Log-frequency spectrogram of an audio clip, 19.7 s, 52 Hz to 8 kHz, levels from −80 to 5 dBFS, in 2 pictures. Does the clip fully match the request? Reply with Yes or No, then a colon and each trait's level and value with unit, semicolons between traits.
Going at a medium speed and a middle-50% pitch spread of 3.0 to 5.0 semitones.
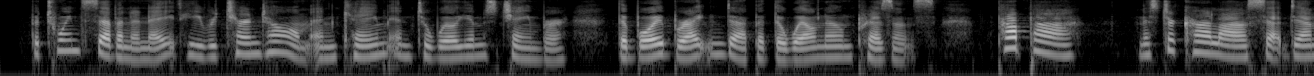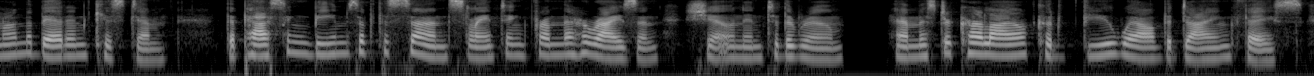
Yes: average, 165 wpm; average, 3.8 semitones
